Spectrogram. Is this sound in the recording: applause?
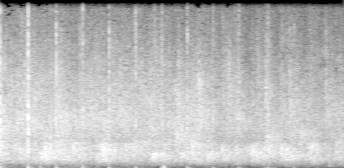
yes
